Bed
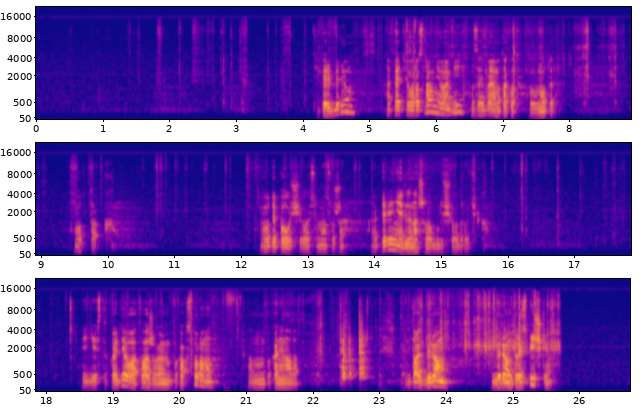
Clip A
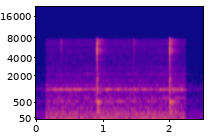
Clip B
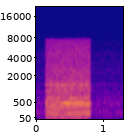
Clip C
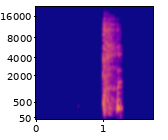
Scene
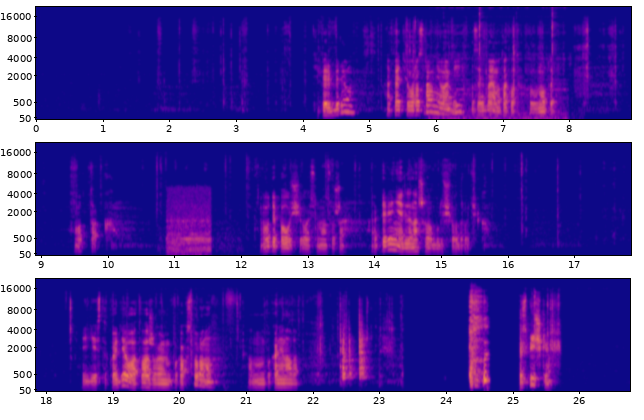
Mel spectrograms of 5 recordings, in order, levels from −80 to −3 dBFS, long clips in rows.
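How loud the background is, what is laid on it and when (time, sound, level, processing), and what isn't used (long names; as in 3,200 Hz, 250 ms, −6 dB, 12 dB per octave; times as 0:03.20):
bed −10 dB
0:05.74: mix in A −14.5 dB + samples in bit-reversed order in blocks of 16 samples
0:10.74: mix in B −17 dB + downsampling to 11,025 Hz
0:23.36: overwrite with C −1.5 dB + notch filter 6,900 Hz, Q 14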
